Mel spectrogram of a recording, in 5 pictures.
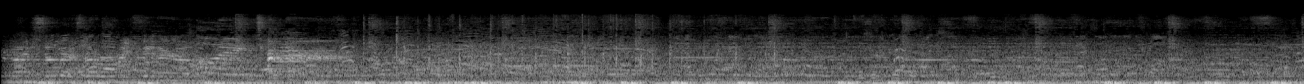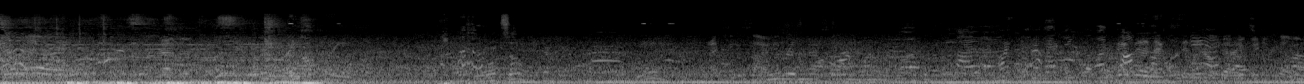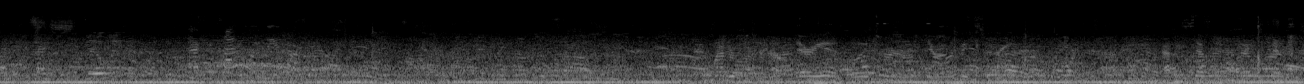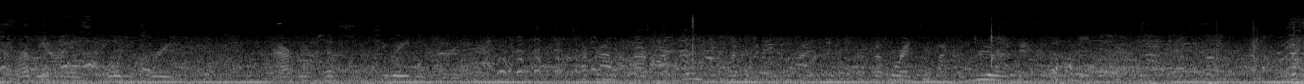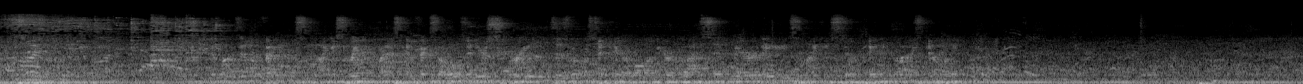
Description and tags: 02paint and glass
In the stands behind home plate at a minor league ballpark. Lots of chit-chat among the fans but about half-way through this segment you can hear a pitched ball being hit foul, which is followed by the recorded sound of glass breaking and the announcer reading copy for a local paint and glass company.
